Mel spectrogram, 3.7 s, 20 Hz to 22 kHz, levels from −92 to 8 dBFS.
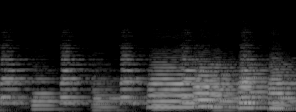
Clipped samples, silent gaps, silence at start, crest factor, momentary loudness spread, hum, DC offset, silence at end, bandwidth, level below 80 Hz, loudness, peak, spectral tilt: under 0.1%; none; 0 s; 16 dB; 12 LU; none; under 0.1%; 0 s; 11 kHz; -84 dBFS; -37 LUFS; -20 dBFS; -8 dB/octave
